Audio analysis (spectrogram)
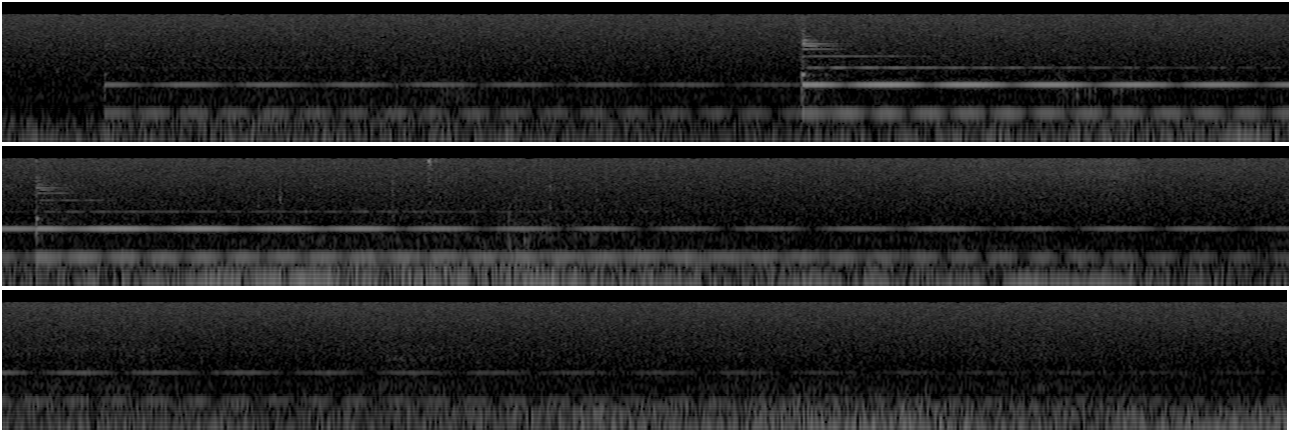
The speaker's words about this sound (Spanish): Van a oír la campana que marca el comienzo de la meditación.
